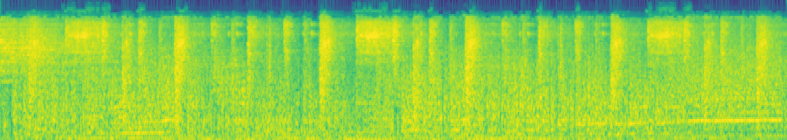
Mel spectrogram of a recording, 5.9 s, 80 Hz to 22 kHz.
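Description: A Castrol Toyota Hilux rally car races hard on a dusty off-road course in the Magalies 400, with a loud, continuous engine roar, shifting revs and rattling, gravelly road noise close by.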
